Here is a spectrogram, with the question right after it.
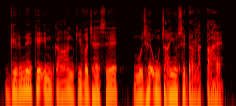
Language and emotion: Urdu, fearful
